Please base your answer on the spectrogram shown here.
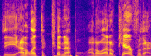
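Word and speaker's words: Knueppel: You could be taking Con Kneppel from Duke. You pronounce the K?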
